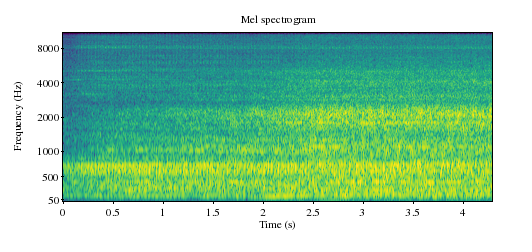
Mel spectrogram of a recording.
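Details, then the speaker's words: Miller 330 A/BP TIG welder with cooling fan running and coolant flowing; steady whir with fast even chatter, rattle from dry ungreased fan motor bearings. "already you can hear the chatter we have water flowing so I don't know if you can hear it but it's got a kind of a a rattling sound"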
